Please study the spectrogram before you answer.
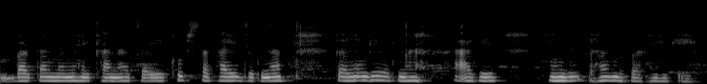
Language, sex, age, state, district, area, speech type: Hindi, female, 45-60, Uttar Pradesh, Chandauli, urban, spontaneous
